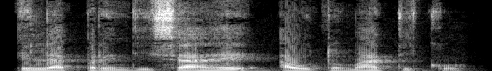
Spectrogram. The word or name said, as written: El aprendizaje automatico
